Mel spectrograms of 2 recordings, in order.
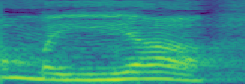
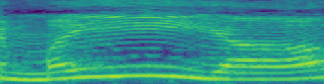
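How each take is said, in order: First: Said in the usual way. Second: मैया stretched slowly as mai-ya; syllable-by-syllable. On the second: Shown as a demonstration. Teacher showing the other sound, syllable by syllable. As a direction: draw out both parts of मैया. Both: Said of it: "अगर हम इसको बोलते हैं".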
